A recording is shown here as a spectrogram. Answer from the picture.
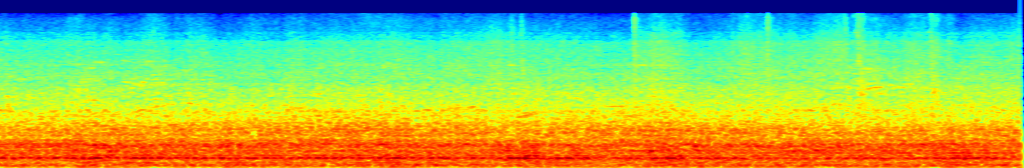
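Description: Elevated SkyTrain light-metro train running at steady speed, heard from inside the car: a continuous rumble of wheels on rail with a constant low hum.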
